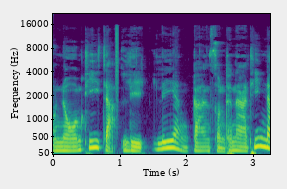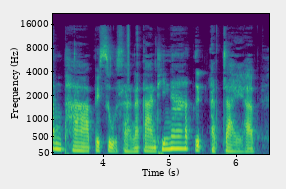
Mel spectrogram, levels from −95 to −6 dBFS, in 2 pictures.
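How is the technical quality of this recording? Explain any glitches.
The recording carries two brief dropouts typical of a radio microphone link; nothing else is flagged here.

Wireless microphone noise hits occur at 0.92 to 0.98 s and again at 4.35 to 4.40 s, each lasting roughly 55 ms. The analogue FM signal from the transmitter momentarily faded as reflected paths cancelled the direct one, letting the receiver's own noise surge up over the speech. Each hit is heard as a short swish of static.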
